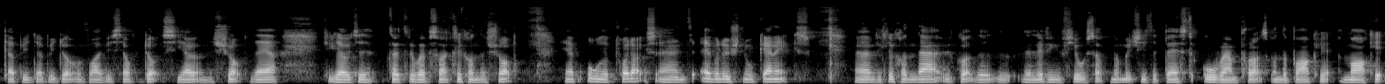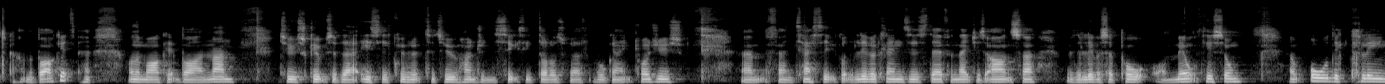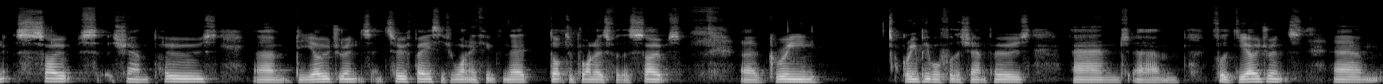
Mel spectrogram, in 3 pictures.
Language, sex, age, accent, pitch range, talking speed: English, male, 20-39, British, 110-120 Hz, 180 wpm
